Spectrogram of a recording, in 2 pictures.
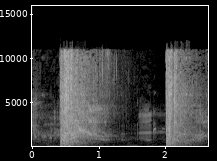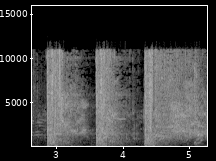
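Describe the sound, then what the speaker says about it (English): Five loud gunshots in The Last of Us Part II, spaced about a second apart, each a sharp blast with a ringing tail and a rumbling background. "Try to shoot it in the head."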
